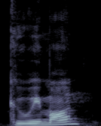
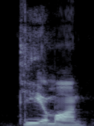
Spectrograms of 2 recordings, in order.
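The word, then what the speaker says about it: Guilmon: Agumon, Dorumon, Vimon, and Guimon? – Guillemon.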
